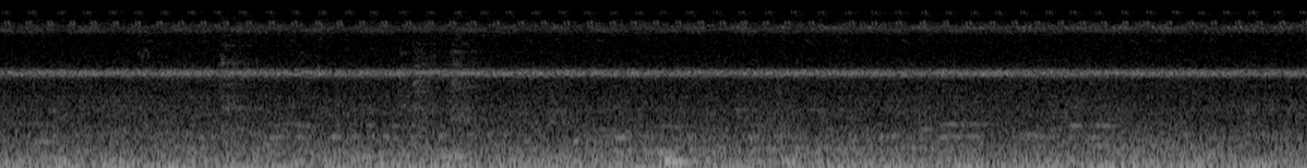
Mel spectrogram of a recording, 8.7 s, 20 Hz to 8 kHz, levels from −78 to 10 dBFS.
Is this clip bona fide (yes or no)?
yes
